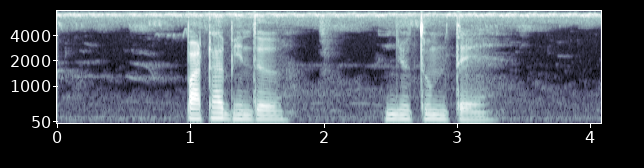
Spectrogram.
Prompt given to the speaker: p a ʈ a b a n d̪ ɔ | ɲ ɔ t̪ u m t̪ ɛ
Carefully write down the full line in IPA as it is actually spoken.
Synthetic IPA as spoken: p a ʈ a b i n d̪ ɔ | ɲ u t̪ u m t̪ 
